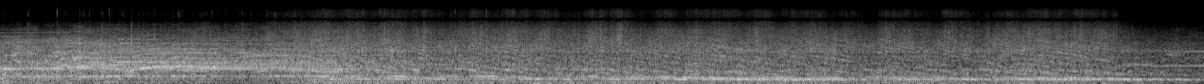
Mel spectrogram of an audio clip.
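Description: A pack of IndyCars, each with a 2.2-litre twin-turbo V6, passing at racing speed: a long string of overlapping engine notes falls in pitch as car after car goes by, tailing off near the end. A crowd cheers underneath.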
